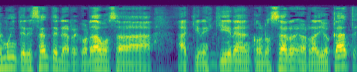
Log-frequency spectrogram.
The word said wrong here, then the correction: Radio Cut: es Radio Cut,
